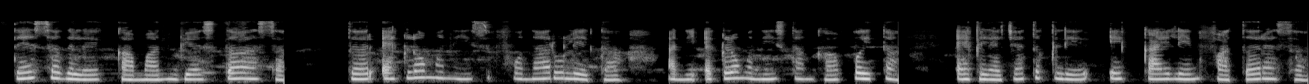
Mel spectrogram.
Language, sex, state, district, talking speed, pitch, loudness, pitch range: Konkani, female, Goa, North and South Goa, 95 wpm, 250 Hz, -18 LUFS, 230-270 Hz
